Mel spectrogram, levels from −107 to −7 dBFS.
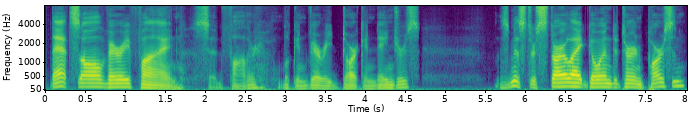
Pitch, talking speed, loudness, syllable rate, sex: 110 Hz, 135 wpm, -18 LUFS, 4.0 syllables/s, male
